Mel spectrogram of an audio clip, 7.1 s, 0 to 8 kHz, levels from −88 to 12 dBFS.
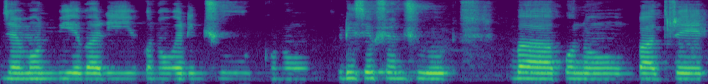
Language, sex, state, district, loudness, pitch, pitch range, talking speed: Bengali, female, West Bengal, North 24 Parganas, -17 LUFS, 200 Hz, 195-210 Hz, 110 wpm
